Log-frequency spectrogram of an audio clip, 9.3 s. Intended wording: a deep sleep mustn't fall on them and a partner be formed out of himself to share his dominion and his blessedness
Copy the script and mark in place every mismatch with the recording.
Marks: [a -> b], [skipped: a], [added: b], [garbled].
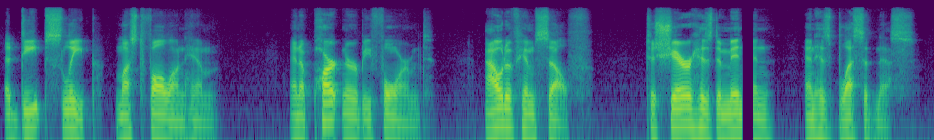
a deep sleep [mustn't -> must] fall on [them -> him] and a partner be formed out of himself to share his dominion and his blessedness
